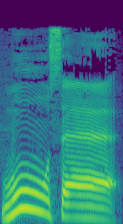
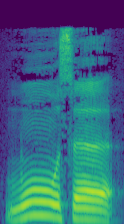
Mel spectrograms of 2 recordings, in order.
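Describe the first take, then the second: First: Slow موسى ending on an open a; موسى with a clean fath; fath reading. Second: Slow موسى with the final alif leaning toward e; موسى with a half-raised a; taqlil reading. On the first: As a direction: recite موسى slowly with an open final alif. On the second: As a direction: recite موسى slowly with a slight e tilt. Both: Shown as a demonstration. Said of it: "بالفتح والتقليل".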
